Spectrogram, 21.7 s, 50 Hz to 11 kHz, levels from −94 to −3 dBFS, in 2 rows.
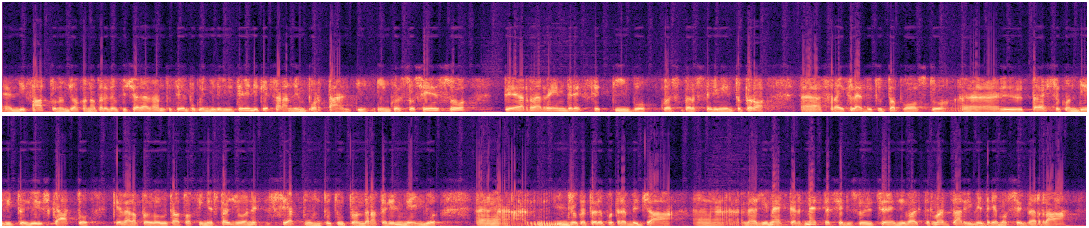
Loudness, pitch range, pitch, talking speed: -13 LUFS, 90-105 Hz, 100 Hz, 195 wpm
